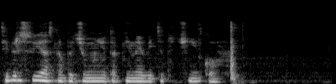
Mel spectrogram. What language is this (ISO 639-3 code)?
rus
